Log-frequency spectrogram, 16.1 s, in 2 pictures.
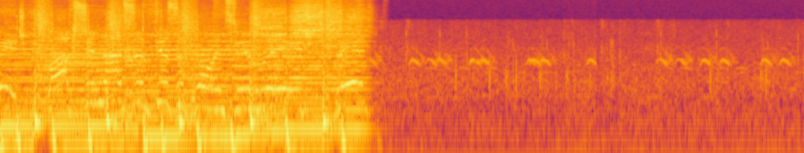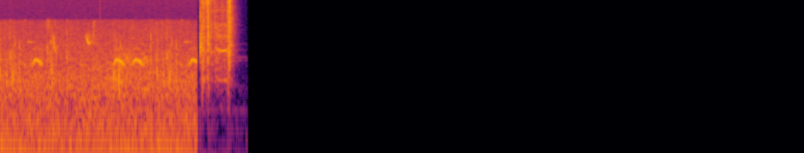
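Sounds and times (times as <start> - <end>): rock music: 0.0 - 3.9
outdoor ambience: 3.4 - 10.4
bird chirping: 4.0 - 10.0.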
